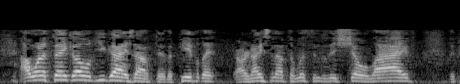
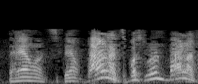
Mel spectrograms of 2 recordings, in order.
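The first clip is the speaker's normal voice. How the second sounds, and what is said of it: Bad impression of Karate Kid character. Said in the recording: “Bad impersonation. ... I know it's a bad impersonation”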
